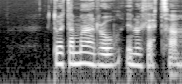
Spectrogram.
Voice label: "marw", Welsh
